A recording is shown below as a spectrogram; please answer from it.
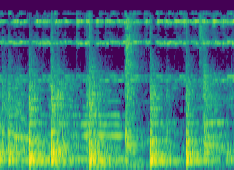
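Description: Traditional Indian music with drums beating a quick, steady rhythm over sustained pitched tones.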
